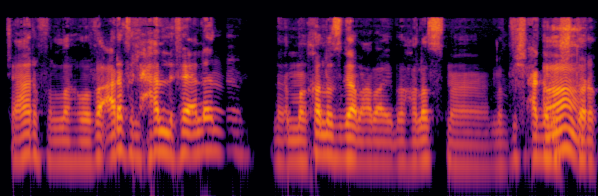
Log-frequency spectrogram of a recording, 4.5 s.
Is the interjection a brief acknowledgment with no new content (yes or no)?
no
